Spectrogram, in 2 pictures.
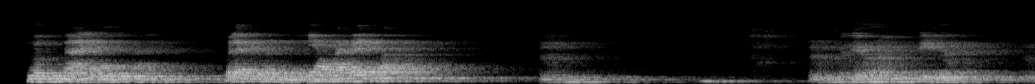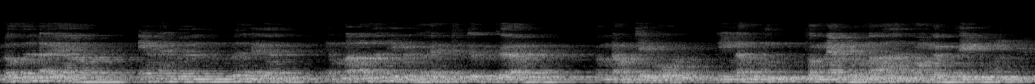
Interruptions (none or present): none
